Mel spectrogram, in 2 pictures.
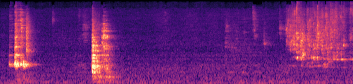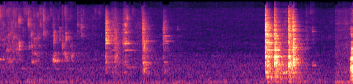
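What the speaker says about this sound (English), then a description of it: "I'm going to take the sauce and pour it back into the frying pan." Red-wine sauce from coq au vin is poured back into a frying pan, bringing clinking pot and utensil sounds, a liquid splashing pour and a few sharp clanks close by.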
